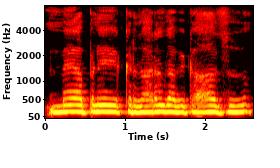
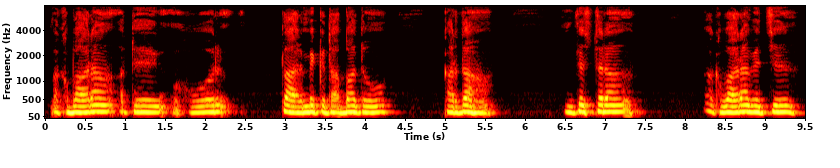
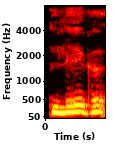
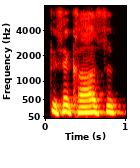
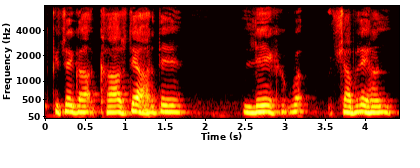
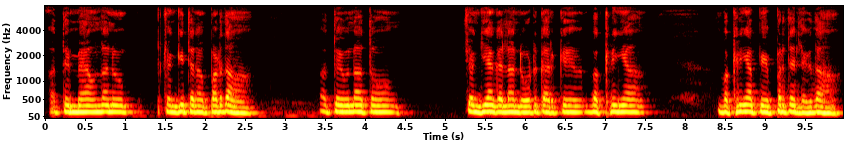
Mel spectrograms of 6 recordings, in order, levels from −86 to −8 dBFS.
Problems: background conversations at intervals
